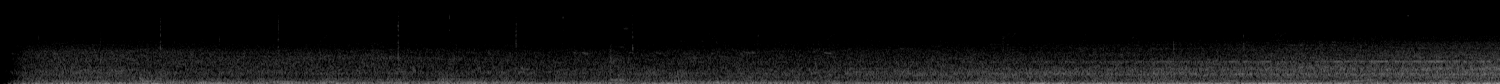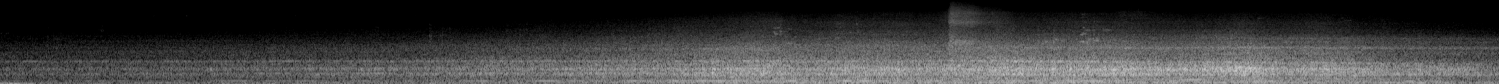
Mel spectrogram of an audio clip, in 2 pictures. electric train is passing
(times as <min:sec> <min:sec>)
0:08.8 0:29.9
